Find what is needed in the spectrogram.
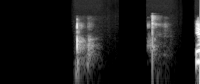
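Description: Near silence on a webcast microphone, broken by two short, faint clicks: one just under a second in and another about half a second later.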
